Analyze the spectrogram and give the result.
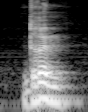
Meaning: drum, usually one belonging to a drum kit
- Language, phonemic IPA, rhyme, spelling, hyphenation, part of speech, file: Dutch, /drʏm/, -ʏm, drum, drum, noun, Nl-drum.ogg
